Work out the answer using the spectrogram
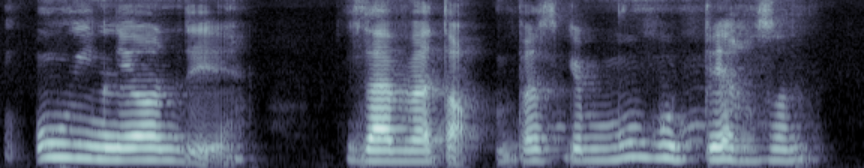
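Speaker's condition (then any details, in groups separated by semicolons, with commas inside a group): Cerebral palsy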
